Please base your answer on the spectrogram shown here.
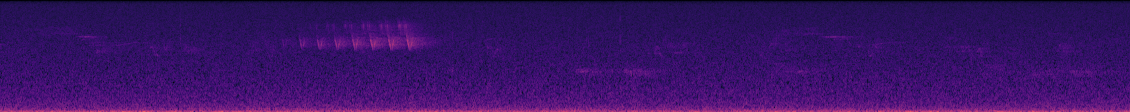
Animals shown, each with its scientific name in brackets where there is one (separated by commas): Black-throated Green Warbler (Setophaga virens), American Crow (Corvus brachyrhynchos), Ovenbird (Seiurus aurocapilla), Red-eyed Vireo (Vireo olivaceus)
